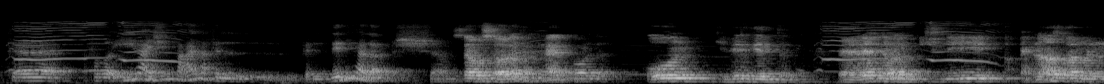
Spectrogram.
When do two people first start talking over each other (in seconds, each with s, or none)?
4.5 s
